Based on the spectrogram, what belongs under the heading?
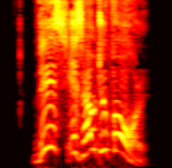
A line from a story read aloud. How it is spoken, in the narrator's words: shouted again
